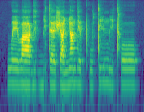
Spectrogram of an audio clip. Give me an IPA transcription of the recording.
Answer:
w eː˨ β aː˨ ɡ e˨ ɡ͡b i˨ t ɛ˨ ʃ a˨ ɲ ã˦ d e˨ pʰ u˨ t i˦ m i˨ tʰ o˦

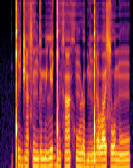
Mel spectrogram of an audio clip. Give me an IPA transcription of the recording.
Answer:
ǃ i d͡ʒ ã s ĩ ɡ ɛ mʲ ʌ lʲ ɛ ɡ͡ǃ ẽ x ã x ũ ɹ ʌ bʲ ã ŋ͡ǃ i lˠ e s o n ũ

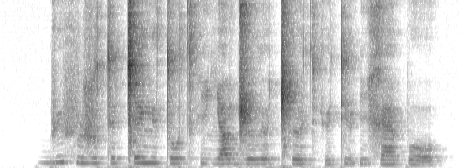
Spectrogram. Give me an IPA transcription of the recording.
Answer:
b y f y ʐ u t ø ǀ e lʲ u t o t͡sʼ i ʎ ɑ ɖ͡ʐ ɯ l ø ǀʰ ø t͡sʼ y t y ʔ i x æ p o

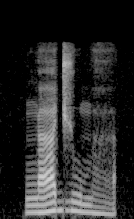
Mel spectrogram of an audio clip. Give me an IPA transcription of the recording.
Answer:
ŋ a d͡ʒ u m a̤

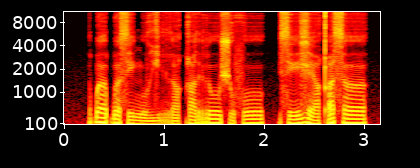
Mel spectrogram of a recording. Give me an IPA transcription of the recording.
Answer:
ɓ ʌː˥ ɓ ʌ˧˩ s e˧˩ ŋ o˩ ɣ i˩ r ʌː˩˧ q ɛ˨˥ r oː˥ ʃ o˩ f o˥ | s eː˨˥ ɣ ɛː˩˧ qʼ e˥ s ʌː˥

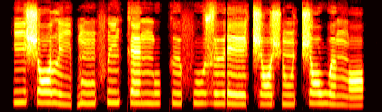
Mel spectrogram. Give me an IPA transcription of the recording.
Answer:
i˦ ʃ ɔ˦ l i˨ ɓ ũ˧ f ĩ˦ k ɛ˦ ŋ u˦ k ɨ˦ f u˦ z ɨ˦ ɾ eː˧ t͡ʃ ɔ˧ ʃ ũ˧ t͡ʃ ɔ˦ w ə˦ ŋ ɔ˧

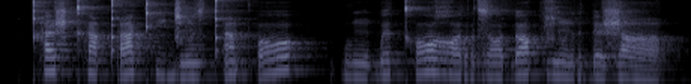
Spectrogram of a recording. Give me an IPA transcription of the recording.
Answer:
qʰ ɐ ʂ kʰ ɐ qʼ ɐ kʰ i d͡ʑ ũ z qʼ ə̃ pʼ ɔ | k͡p u ŋ ɓ ə kʰ ɔ ʁ ɔ r z ɔ ɗ ɒ k ʑ ũ r ɗ ə ʐ ɑ

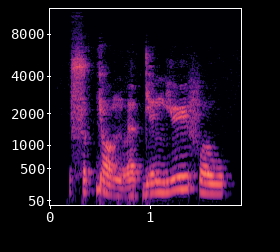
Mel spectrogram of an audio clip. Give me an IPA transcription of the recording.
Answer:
s ʊ˨˥ k̚ j ɔː˨˩ ŋ l ɐ˨ t̚ j ɪ˧ ŋ j yː˥ f o˧ w

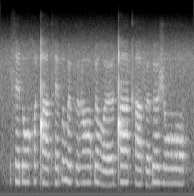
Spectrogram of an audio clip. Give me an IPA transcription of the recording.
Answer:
s ɛ ɗ ɔː χ œ ǃ aː tʰ ɛ p ə w œ k œ ɣ ɑː ɓ œ ʁ œː ǃ aː kʰ aː f œ ɠ œː ʒ ɔː

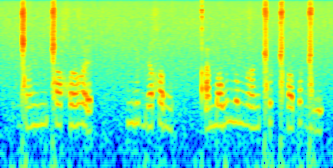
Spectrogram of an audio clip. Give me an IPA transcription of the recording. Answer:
ɡ͡ǁ ɐ ŋ i ŋ ǁ ɔ χ u ʁ ø | ŋ y b ʏ χ o ŋ | qʼ ə m ɔ w ʏ ŋ o ŋ ʁ ə ŋ ǁ u ǁʰ ɔ p ɔ ɡ͡ǁ y

